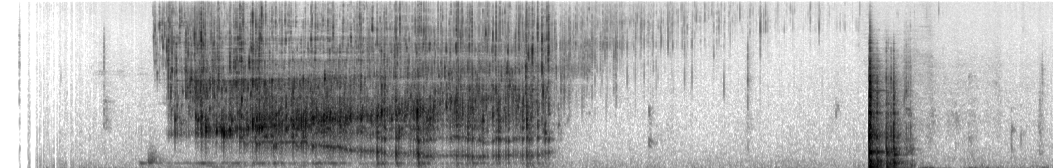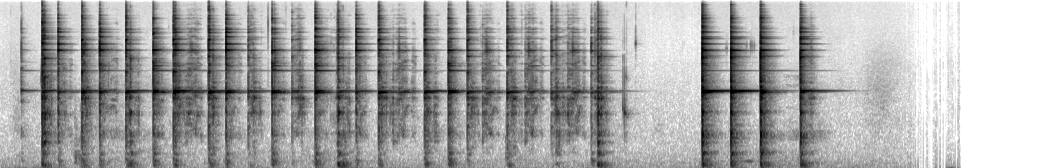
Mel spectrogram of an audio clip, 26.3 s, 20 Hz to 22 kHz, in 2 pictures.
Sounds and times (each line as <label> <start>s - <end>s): pouring water from a jug 2.0s - 8.6s
stiring with a metal spoon 13.4s - 20.9s
stiring with a metal spoon 22.0s - 23.4s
